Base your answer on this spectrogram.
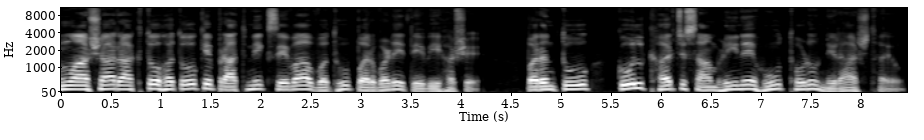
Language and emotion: Gujarati, sad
